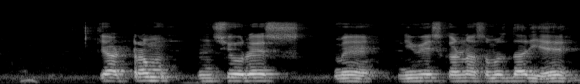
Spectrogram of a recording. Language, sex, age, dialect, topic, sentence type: Hindi, male, 18-24, Marwari Dhudhari, banking, question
